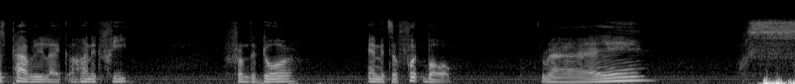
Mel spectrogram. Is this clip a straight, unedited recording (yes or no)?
yes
